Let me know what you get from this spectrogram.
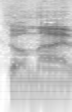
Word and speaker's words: Bill Nye: Sound like you said Bill Nye. – Bill Nye, the science guy. You know, it's what it is. I said it right.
